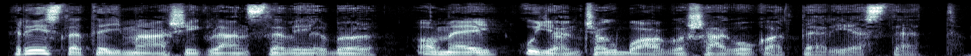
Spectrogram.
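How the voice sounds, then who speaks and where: A man's voice: fairly low pitch, bright, forceful tone, no echo, clean studio sound. A man presenting a radio science programme, narrating from a script and putting questions to guests.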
